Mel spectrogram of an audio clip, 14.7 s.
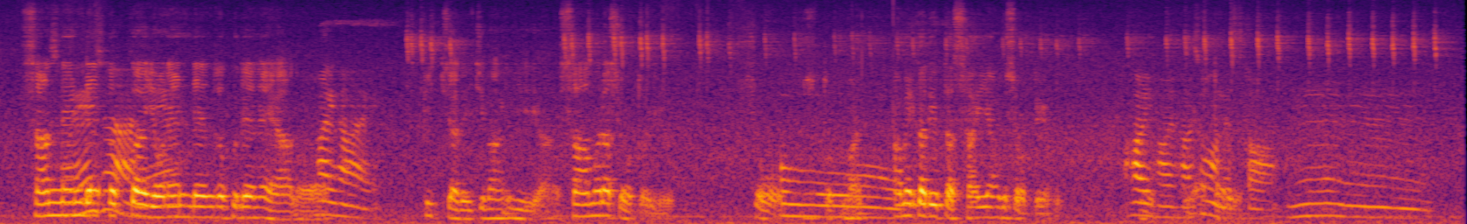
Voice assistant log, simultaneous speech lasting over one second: present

